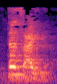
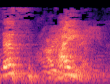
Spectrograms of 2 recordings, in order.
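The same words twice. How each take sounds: First: Said in the usual way. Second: تس عين slow, with a gap after تس; teacher assembling تس عين slowly in two parts; built piece by piece. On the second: Shown as a demonstration. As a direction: hold تس, pause, then add عين. Teacher builds word piece by piece.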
